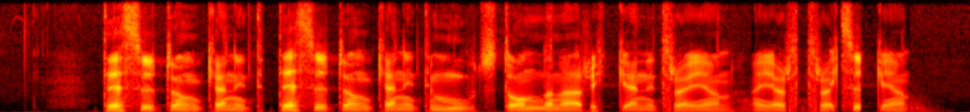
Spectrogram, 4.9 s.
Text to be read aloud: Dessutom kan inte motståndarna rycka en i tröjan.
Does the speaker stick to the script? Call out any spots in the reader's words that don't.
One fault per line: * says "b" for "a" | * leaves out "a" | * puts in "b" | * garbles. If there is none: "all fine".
* puts in "dessutom kan inte"
* garbles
